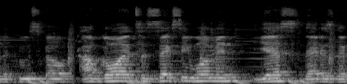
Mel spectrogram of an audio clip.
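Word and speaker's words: Sacsayhuamán: if they come to cusco i'm going to sexy woman yes that is the correct pronunciation i'll put the spelling somewhere below but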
